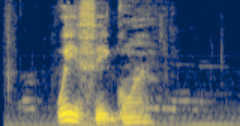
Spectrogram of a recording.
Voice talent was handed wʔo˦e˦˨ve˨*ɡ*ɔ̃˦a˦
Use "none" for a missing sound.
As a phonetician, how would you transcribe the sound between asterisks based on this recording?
ɡ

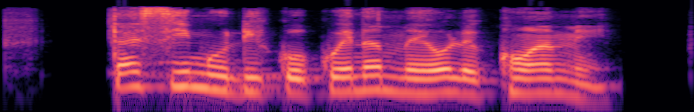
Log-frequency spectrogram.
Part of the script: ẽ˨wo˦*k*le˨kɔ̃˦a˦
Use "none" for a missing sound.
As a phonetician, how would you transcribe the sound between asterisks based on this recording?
none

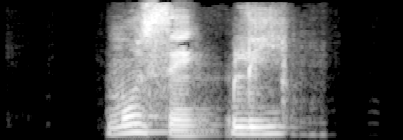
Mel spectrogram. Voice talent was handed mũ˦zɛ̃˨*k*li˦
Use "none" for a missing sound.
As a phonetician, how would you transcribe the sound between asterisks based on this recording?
k͡p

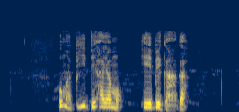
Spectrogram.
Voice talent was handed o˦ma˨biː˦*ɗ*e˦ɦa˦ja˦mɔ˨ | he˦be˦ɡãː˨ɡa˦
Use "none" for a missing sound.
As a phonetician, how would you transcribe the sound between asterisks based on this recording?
d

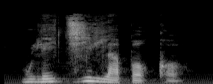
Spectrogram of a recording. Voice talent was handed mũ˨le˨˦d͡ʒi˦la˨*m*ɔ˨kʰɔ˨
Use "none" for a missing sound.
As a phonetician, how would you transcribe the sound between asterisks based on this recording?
b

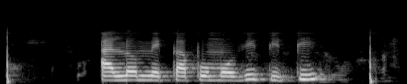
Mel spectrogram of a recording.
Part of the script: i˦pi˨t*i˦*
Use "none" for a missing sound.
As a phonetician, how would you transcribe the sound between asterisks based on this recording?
i˦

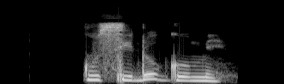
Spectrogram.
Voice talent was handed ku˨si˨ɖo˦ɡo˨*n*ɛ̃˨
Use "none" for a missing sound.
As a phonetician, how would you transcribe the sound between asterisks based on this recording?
m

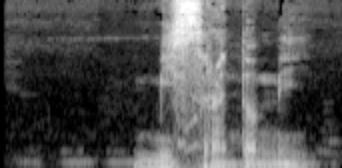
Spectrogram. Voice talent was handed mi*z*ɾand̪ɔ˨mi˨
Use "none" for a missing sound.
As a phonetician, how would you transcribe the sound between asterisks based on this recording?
s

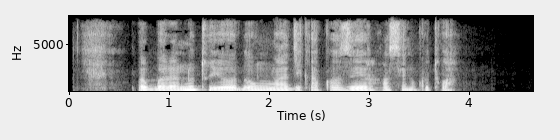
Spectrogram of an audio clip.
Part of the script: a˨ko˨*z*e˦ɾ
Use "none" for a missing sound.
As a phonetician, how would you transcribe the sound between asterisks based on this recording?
z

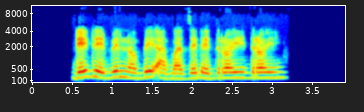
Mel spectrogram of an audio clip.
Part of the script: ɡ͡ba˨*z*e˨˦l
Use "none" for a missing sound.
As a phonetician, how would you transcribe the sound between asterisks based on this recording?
z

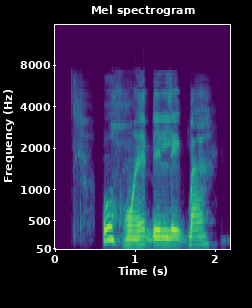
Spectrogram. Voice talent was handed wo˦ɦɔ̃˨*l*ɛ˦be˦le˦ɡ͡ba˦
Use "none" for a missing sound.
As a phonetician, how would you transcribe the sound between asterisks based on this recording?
none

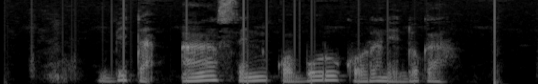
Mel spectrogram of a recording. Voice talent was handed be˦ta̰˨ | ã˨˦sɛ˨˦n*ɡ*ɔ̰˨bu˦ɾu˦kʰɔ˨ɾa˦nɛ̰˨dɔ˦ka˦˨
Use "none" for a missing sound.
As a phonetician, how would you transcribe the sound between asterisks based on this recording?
k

